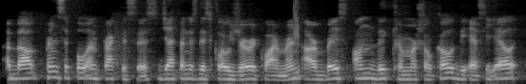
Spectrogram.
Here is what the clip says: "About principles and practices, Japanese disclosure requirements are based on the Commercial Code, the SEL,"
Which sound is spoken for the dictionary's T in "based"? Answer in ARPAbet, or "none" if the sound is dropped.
T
